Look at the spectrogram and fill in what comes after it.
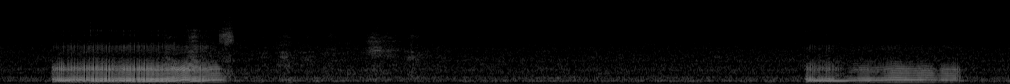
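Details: Loud snoring: two rattling, buzzy snores on breathing in, with a quiet pause between them.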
